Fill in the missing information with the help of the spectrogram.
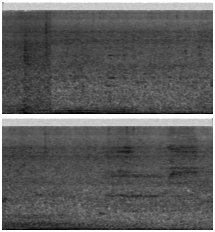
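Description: A motor vehicle passing close by, its low engine rumble swelling and then fading over about four seconds.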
